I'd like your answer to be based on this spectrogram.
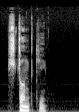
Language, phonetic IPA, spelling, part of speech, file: Polish, [ˈʃt͡ʃɔ̃ntʲci], szczątki, noun, Pl-szczątki.ogg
